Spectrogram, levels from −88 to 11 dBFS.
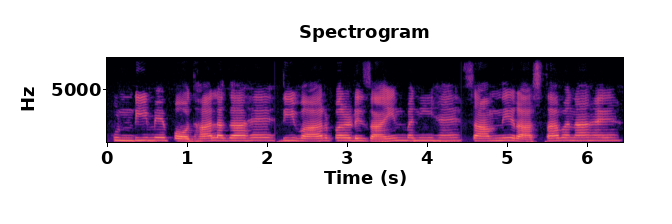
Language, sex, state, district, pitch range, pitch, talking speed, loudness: Hindi, female, Goa, North and South Goa, 225-250 Hz, 240 Hz, 130 wpm, -15 LUFS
